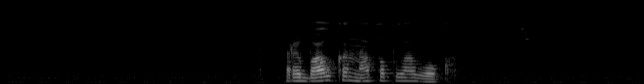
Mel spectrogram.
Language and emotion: Russian, neutral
